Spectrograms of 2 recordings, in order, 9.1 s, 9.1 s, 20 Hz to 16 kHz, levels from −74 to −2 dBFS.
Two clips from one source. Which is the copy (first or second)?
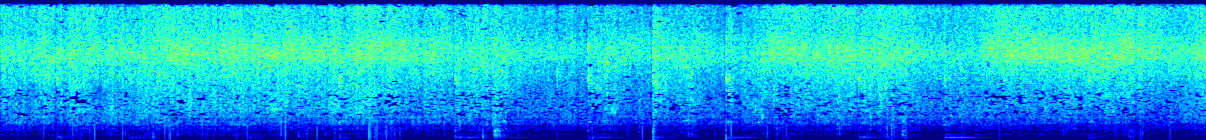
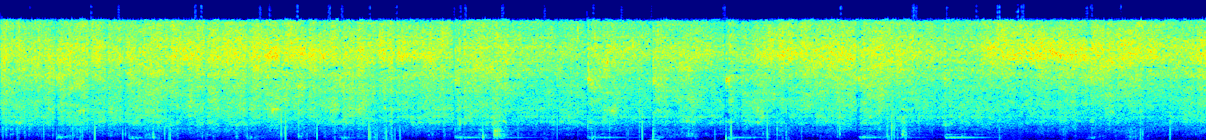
second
